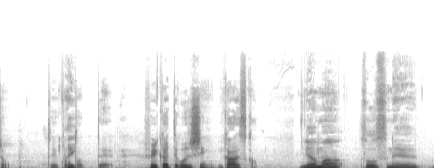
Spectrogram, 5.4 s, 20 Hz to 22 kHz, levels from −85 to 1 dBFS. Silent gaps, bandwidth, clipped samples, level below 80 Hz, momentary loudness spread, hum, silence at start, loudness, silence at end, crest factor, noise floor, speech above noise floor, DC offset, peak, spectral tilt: none; 15 kHz; under 0.1%; -58 dBFS; 17 LU; none; 0 s; -27 LUFS; 0 s; 18 dB; -51 dBFS; 24 dB; under 0.1%; -10 dBFS; -6.5 dB/octave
